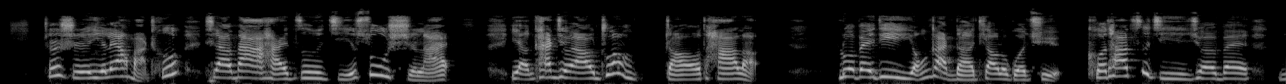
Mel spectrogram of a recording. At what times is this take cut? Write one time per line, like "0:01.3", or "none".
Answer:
0:10.7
